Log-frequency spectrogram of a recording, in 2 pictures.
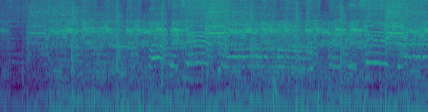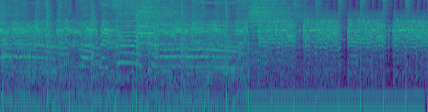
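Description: A psychedelic rock song plays loud and steady, a full band with a pulsing bass line and layered guitar textures, shifting near the end into long sustained low chords.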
